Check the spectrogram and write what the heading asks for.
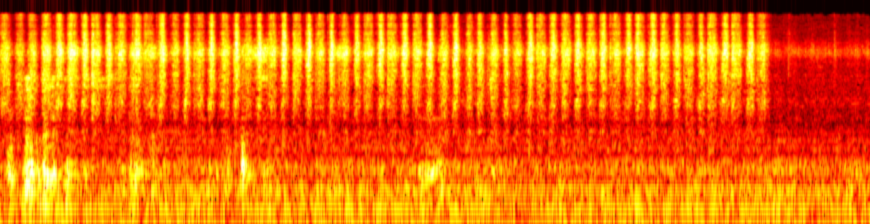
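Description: A small part being rubbed down by hand with rapid, even back-and-forth scratchy strokes, which stop near the end.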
